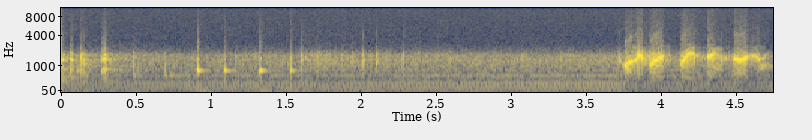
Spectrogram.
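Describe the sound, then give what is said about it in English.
A telephone being dialed, a quick series of short clicks and tones over a steady low hum, followed by a man beginning to speak near the end. “is this phone to T.S.?”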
